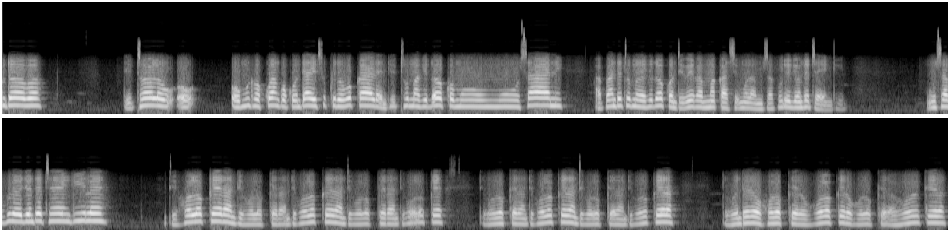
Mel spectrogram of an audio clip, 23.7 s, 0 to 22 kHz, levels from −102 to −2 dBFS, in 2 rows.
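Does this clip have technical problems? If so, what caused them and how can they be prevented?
Yes. Throughout the speech, the treble is cut off with nothing above 11.6 kHz, and what remains sounds gritty and grainy, with the upper register flickering in and out. This is likely Bluetooth SBC compression at a very starved setting, which fits a bitrate of roughly 48 kbps. The top sub-bands got no bits, and the lower ones were coarsely quantised. On a spectrogram, a hard ceiling at 11.6 kHz runs the full length, with patchy, blocky speckle below it. Sending the audio over a wired link or a higher-quality Bluetooth codec such as AAC or aptX, with SBC set to its maximum bitpool, would prevent this.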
